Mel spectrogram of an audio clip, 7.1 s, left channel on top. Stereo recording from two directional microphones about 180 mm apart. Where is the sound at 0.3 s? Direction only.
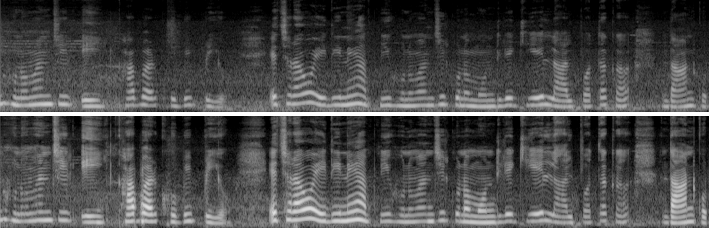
50° right (ahead or behind).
